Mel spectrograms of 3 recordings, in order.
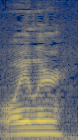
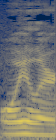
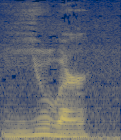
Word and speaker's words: Euler: historical note this is named after man Lenard Oiler uh he's a Swiss mathematician extremely talented the name Oiler is pronounced just like that Oiler it's not uler don't say uler okay it's boiler okay remember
